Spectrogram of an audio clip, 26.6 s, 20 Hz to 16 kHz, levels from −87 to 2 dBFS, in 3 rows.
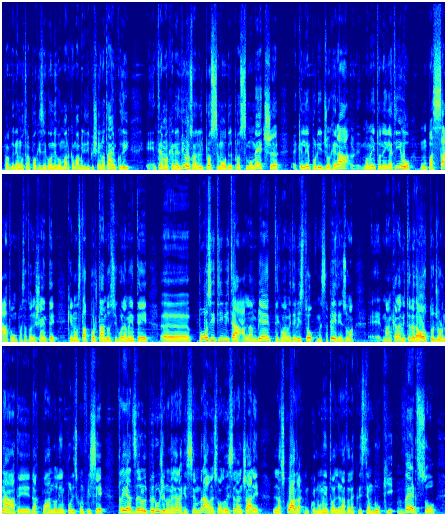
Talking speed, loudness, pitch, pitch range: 165 wpm, -26 LUFS, 155 Hz, 150-175 Hz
